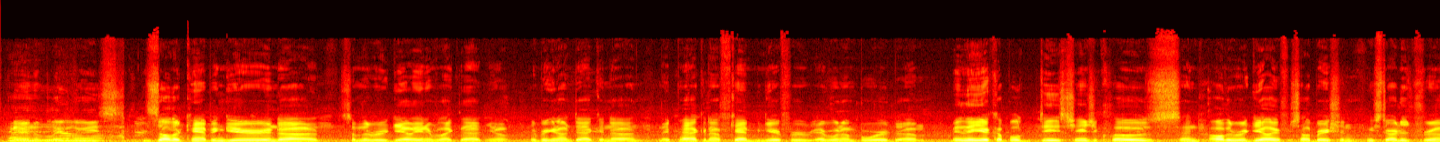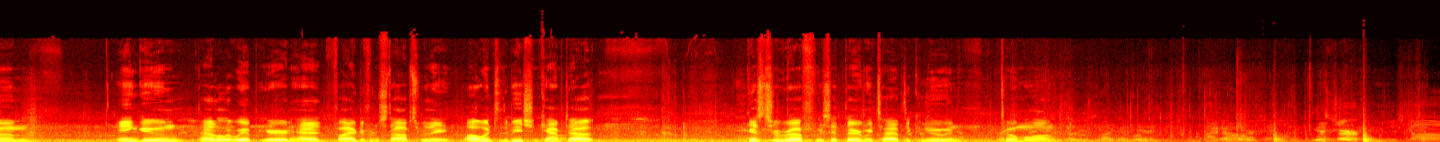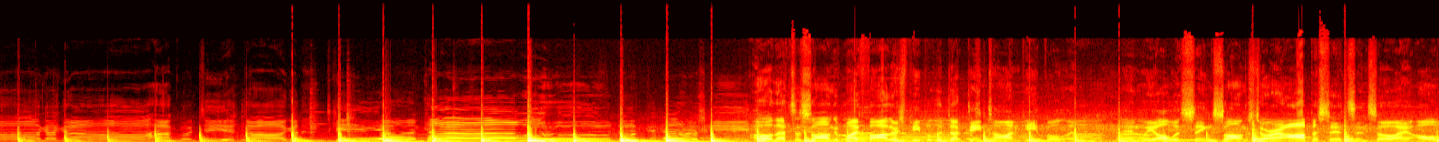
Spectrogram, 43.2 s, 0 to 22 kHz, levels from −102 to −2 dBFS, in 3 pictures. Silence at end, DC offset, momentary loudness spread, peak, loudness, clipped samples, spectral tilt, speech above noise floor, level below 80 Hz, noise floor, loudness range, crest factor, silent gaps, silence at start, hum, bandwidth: 0 s; under 0.1%; 19 LU; 0 dBFS; -19 LUFS; under 0.1%; -5.5 dB/octave; 27 dB; -42 dBFS; -46 dBFS; 16 LU; 20 dB; none; 0 s; none; 16.5 kHz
